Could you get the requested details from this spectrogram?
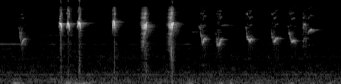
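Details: Lure song of the brown-throated sunbird, or konin: a quick triplet of shrill notes, several loud piercing calls, then a tumbling series of softer, descending chirps.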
